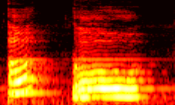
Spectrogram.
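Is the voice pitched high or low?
high. It is said at a high pitch.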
